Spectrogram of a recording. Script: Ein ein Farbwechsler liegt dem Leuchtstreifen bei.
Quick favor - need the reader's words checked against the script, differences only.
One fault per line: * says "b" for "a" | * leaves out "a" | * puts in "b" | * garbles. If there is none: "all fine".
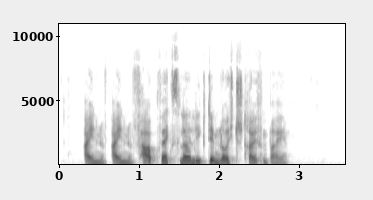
all fine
